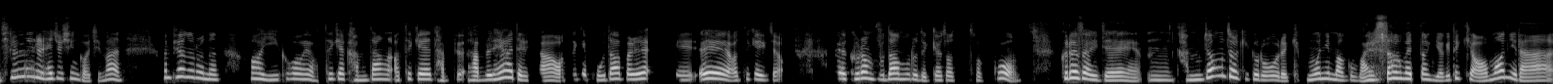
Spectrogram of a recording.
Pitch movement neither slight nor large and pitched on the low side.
No: average, 4.8 semitones; high, 235 Hz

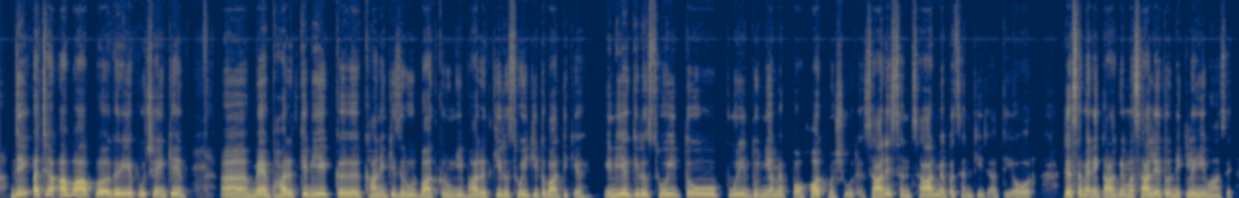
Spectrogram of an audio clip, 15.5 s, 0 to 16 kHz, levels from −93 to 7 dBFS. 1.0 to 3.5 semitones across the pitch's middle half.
Yes: average, 3.0 semitones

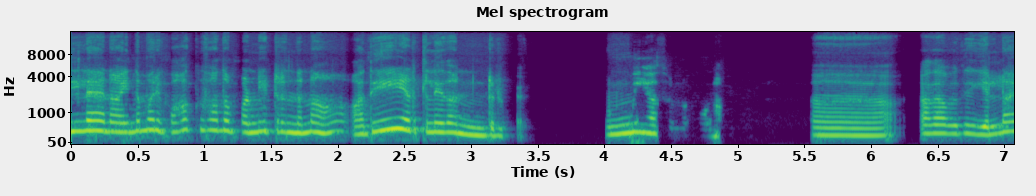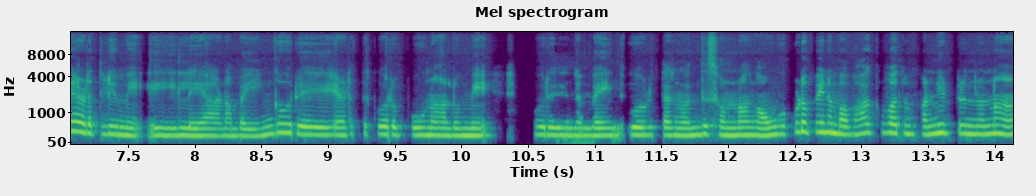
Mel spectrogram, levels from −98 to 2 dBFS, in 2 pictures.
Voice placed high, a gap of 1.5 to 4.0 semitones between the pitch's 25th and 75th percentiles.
No: high, 245 Hz; average, 5.3 semitones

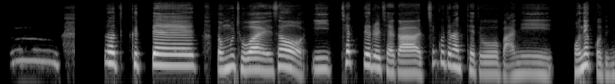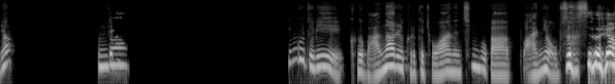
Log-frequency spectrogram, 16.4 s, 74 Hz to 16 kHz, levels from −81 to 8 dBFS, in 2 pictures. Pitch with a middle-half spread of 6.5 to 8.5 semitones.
Yes: wide, 8.1 semitones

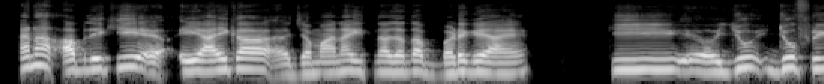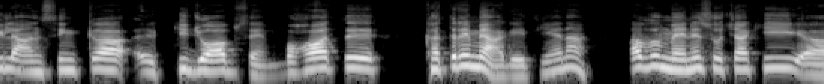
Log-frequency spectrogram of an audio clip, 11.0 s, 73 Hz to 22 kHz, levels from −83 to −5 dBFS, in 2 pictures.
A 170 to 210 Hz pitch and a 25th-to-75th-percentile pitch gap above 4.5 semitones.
No: high, 190 Hz; average, 3.7 semitones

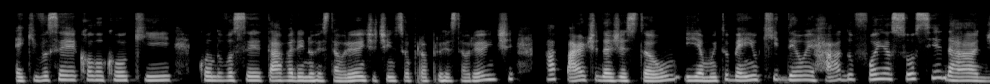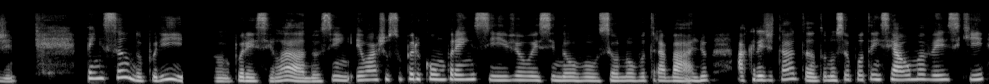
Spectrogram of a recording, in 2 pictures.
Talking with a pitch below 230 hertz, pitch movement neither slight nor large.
Yes: high, 190 Hz; average, 4.1 semitones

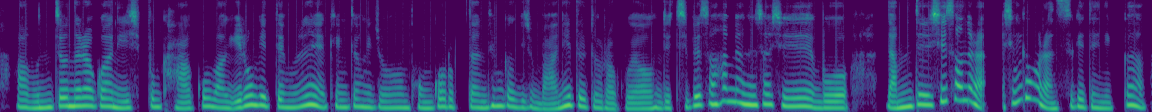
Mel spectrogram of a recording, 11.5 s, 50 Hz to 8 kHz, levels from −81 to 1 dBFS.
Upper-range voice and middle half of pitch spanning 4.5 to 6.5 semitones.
Yes: high, 195 Hz; average, 4.9 semitones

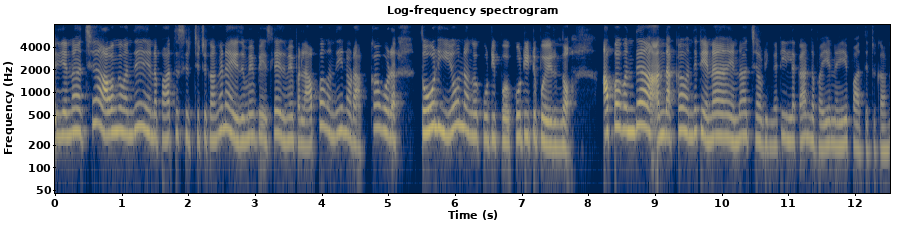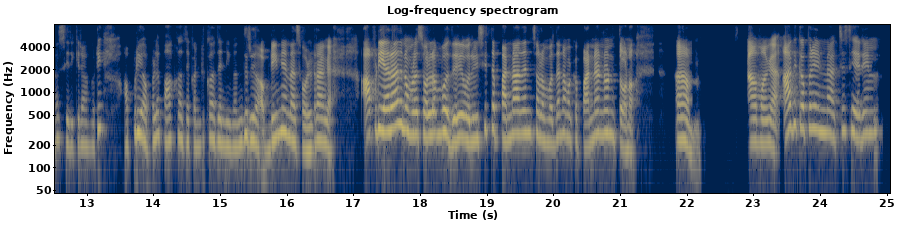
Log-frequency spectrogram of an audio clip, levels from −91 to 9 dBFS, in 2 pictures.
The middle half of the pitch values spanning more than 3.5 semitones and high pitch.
Yes: average, 4.5 semitones; very high, 255 Hz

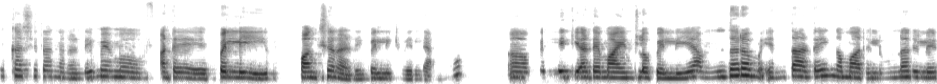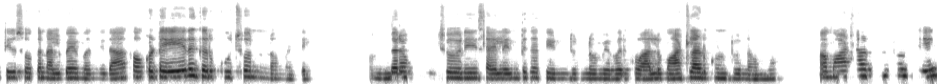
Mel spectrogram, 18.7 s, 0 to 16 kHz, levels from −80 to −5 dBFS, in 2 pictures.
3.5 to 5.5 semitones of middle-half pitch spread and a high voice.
Yes: average, 4.0 semitones; high, 205 Hz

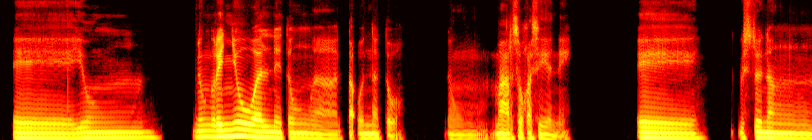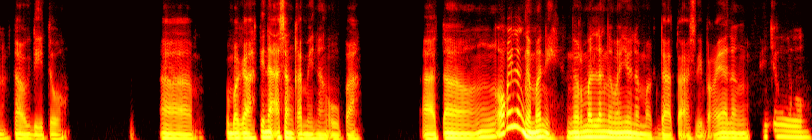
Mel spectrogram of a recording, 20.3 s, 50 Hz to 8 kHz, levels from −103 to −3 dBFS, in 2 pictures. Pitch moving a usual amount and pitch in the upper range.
No: average, 3.6 semitones; low, 100 Hz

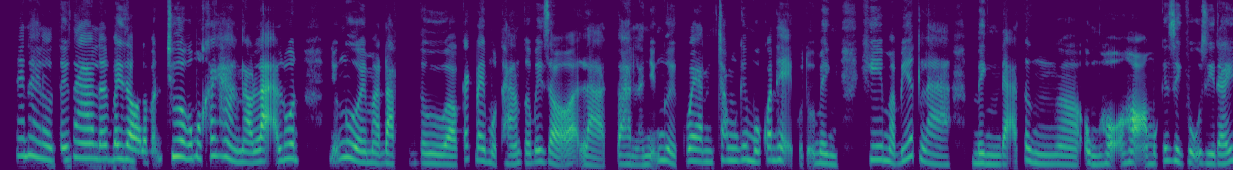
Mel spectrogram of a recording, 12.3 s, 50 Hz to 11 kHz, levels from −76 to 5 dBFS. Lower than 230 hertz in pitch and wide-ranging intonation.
Yes: high, 220 Hz; wide, 6.1 semitones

